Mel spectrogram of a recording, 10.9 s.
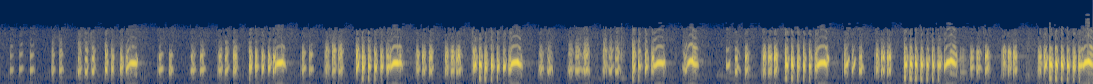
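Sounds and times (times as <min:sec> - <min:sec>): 
white-breasted waterhen lure call of nasal upward-inflected notes: 0:00.0 - 0:10.9.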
